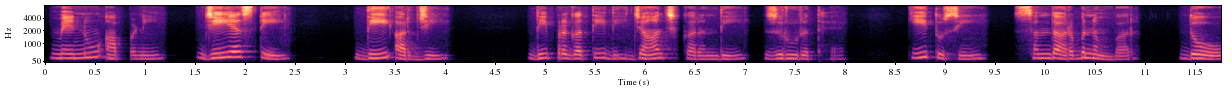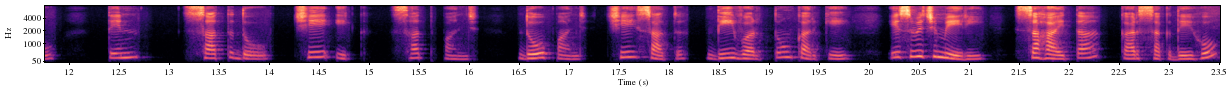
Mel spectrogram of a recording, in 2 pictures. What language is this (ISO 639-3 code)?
pan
